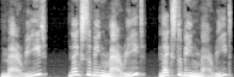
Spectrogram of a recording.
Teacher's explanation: Next to being married,这个时候大家读的时候语调呢可以在 married 这里面做一个小小的降声调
